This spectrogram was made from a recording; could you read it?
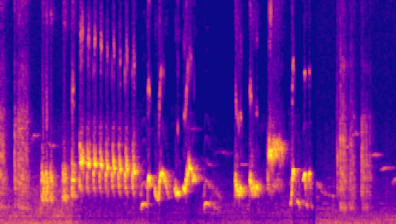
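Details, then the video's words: A white-rumped shama delivers a varied lure song intended to make other birds answer. A quick series of sharp repeated notes flows into looping whistled slurs and chattering phrases, loud and continuous with brief gaps. "KICAUAN MURAI BATU bikin NYAUT ikut BUNYI GACOR NGEPLONG BONGKAR ISIAN ¦ PANCINGAN MURAI"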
